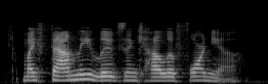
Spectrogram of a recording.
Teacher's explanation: the last syllable goes down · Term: falling intonation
